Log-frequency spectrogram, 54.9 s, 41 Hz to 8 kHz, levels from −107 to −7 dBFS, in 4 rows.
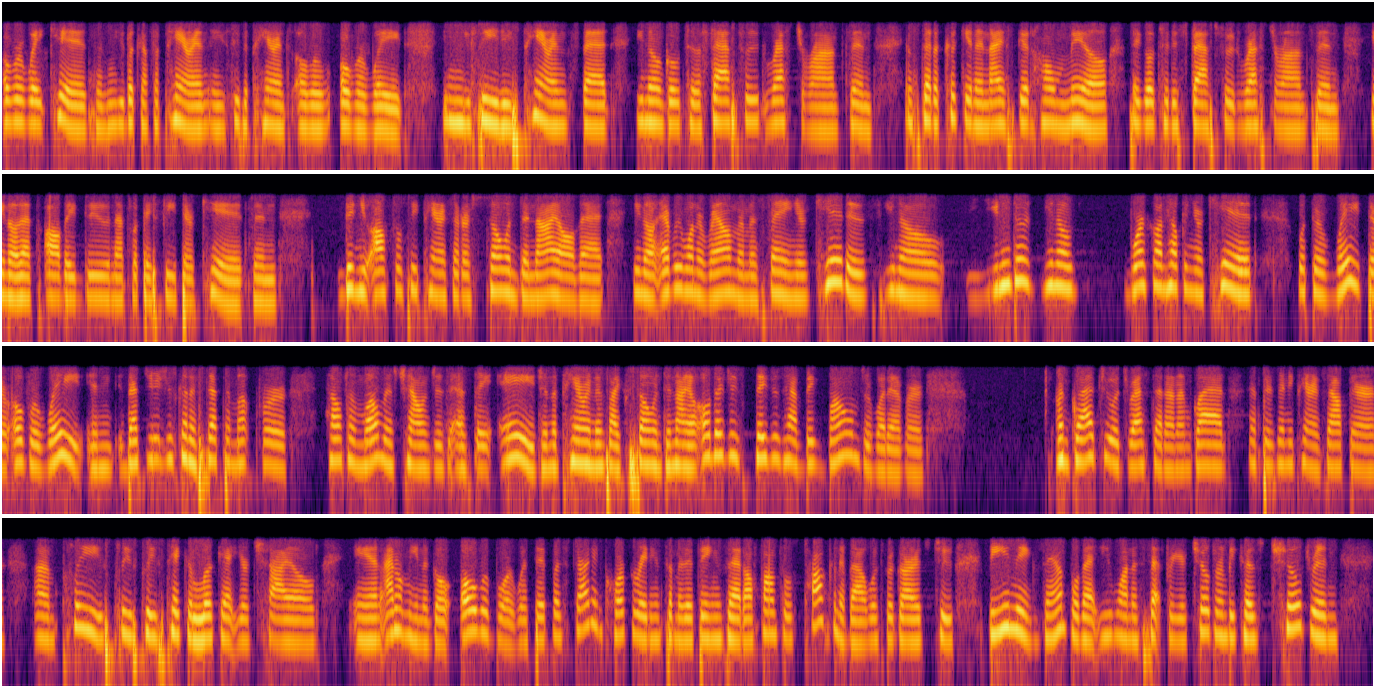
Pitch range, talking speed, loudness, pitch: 165-200 Hz, 210 wpm, -23 LUFS, 180 Hz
